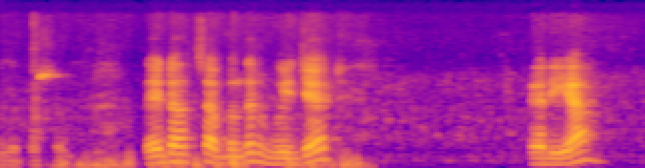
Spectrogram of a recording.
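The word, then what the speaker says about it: widget: বা উইডগেট। হ্যাঁ, উইডগেট বা উইজেট। স্যার উইজেট এটা পারফেক্ট প্রোনাউন্সিয়েশন না? এটা নিয়ে আমি নিজে খুব বেশি কনফিউশনে থাকি। তাহলে ঠিক হলো, আমার এটা ভুলে। ইয়েস, অবশ্যই অবশ্যই উইজেট, কিসের কনফিউশন, উল্টা পাল্টা কথা যত সব।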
